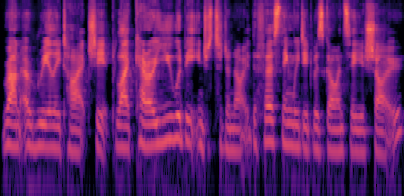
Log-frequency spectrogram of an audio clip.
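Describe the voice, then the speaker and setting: A woman's voice: sits low, brisk, bright, forceful tone. An Australian woman co-hosting a comedy podcast, chatty, enthusiastic and teasing. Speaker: podcast co-host. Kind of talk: casual comedic chat.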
